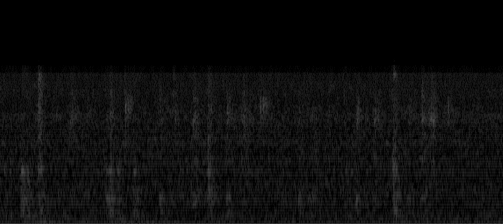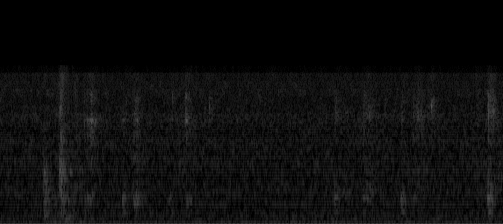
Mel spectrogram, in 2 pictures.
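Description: Faint, irregularly spaced small clicks and ticks over a steady low hiss from the microphone in a quiet room.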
